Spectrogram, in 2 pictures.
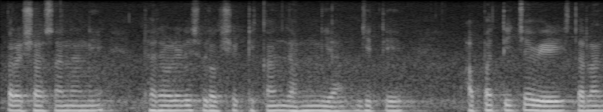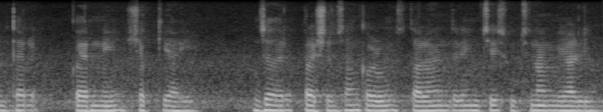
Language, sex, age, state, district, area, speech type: Marathi, male, 18-30, Maharashtra, Ratnagiri, rural, spontaneous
